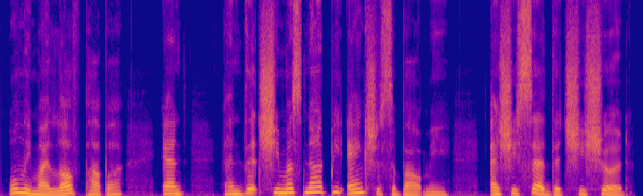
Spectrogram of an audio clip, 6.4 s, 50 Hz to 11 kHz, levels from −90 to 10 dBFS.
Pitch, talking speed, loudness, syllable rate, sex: 200 Hz, 175 wpm, -16 LUFS, 4.8 syllables/s, female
